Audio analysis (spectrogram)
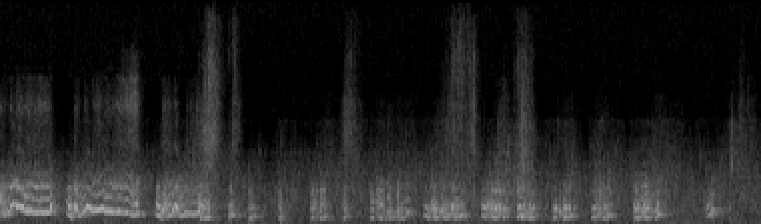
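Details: Pet guinea pig kept free-roaming, squealing loudly while being wiped down in a body check, first long rising wheeks, then shorter pulsed squeaks about every second.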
